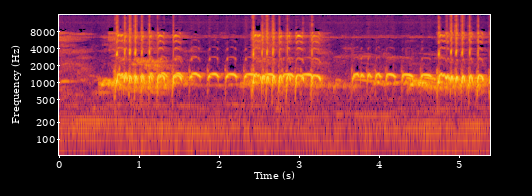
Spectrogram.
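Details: Zebra dove calling so other doves will answer back: long, loud runs of rapid, rhythmic coo notes, a bubbling, stuttering series repeated in three phrases with only brief breaks.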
